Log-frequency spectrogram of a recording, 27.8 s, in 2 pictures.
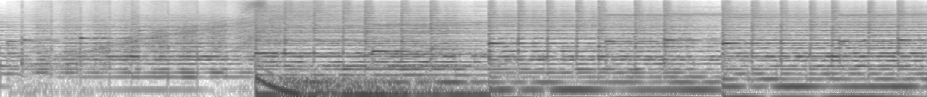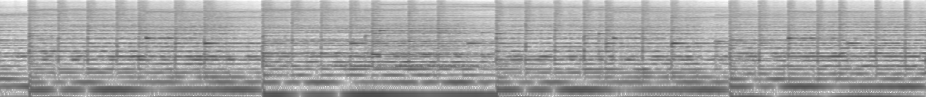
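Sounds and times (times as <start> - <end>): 
melody: 0.2 - 27.7.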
